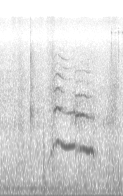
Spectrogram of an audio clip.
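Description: A single cat meows close by, a clear rising then slowly falling call lasting about a second, over quiet room hum with no talk.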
